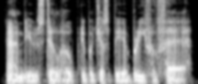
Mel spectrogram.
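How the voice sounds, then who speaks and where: Man as police chief, low-pitched, calm, patient, terse probing questions, audiobook mystery, dry sound. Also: normal speed, dry recording. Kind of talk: audiobook character dialogue.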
